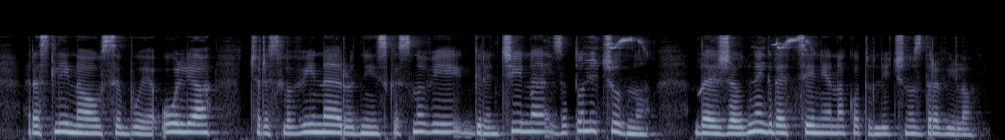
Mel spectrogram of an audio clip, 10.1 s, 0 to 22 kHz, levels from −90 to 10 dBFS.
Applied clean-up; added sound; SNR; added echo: neural mask model Resemble Enhance denoiser.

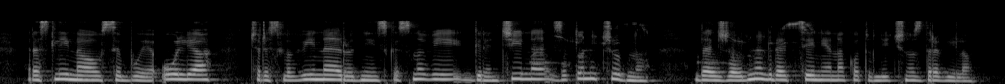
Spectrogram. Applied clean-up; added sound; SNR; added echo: neural separator model SepFormer DNS4.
